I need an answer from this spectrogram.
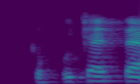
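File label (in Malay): "kepucatan", Malay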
